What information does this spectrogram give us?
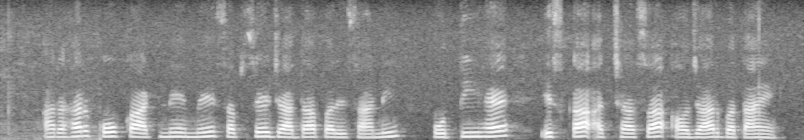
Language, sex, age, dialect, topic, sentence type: Hindi, female, 31-35, Awadhi Bundeli, agriculture, question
